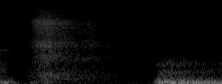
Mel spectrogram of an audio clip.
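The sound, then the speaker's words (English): A deep breath: an airy hiss lasting about a second, then a pause and a lower, rougher breathy rush. No one speaks. “If you're driving, take a deep breath.”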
